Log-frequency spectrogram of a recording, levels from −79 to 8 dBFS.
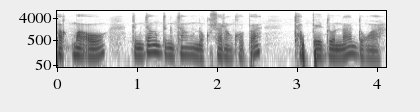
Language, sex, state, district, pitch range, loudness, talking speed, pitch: Garo, male, Meghalaya, North Garo Hills, 105-130 Hz, -22 LUFS, 85 wpm, 115 Hz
